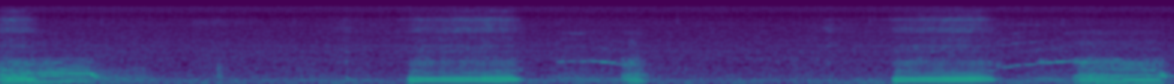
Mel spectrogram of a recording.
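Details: Two-part snores from sleeping French Bulldogs indoors: rough rattling bursts about every three seconds, separated by quieter breaths and a brief high whistle from the nose.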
